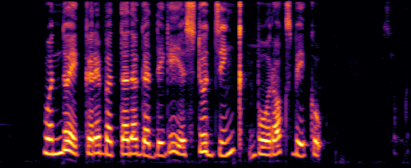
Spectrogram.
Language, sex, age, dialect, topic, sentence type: Kannada, female, 41-45, Coastal/Dakshin, agriculture, question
